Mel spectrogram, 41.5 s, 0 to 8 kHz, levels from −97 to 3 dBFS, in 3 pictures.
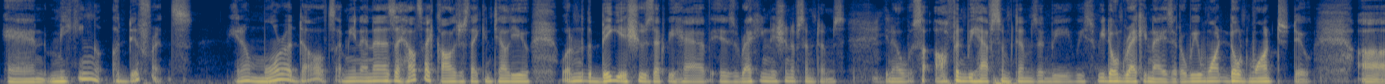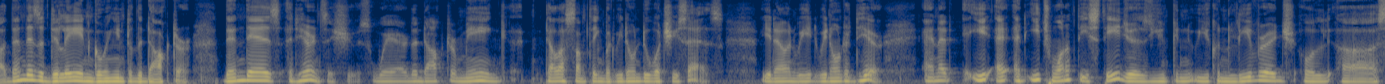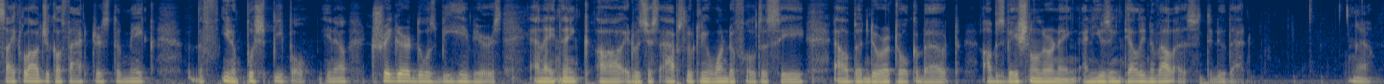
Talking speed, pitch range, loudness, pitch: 200 wpm, 105-125 Hz, -33 LUFS, 115 Hz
